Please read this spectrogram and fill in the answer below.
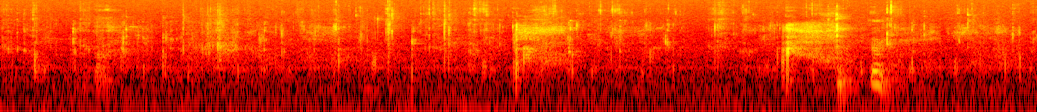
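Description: Two people chewing and biting salty french fries, with faint crunches and small mouth clicks scattered throughout. There is a breathy rustle about five seconds in and a brief murmur near the end.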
